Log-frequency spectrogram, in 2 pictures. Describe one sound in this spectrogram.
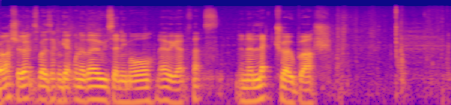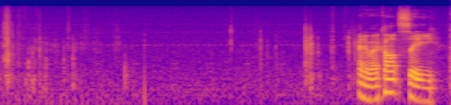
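Paper pages rustle as a booklet is handled.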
